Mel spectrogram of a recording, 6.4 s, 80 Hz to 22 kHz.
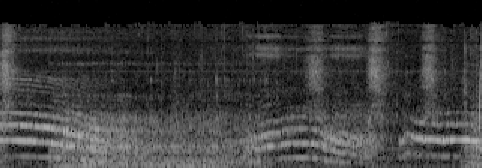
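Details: Misu, a mother Siamese (Wichienmaat) cat, calling on 2/1/2015 at 8:18 PM: long drawn, harmonic meows that rise and fall in arches, one sustained wail followed by shorter bent calls, over a steady low room hum.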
